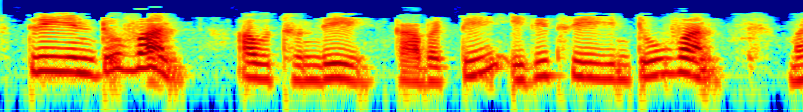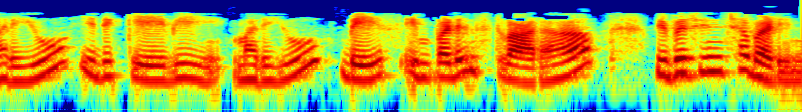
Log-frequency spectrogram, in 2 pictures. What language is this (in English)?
Telugu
